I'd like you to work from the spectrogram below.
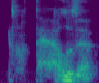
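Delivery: a hushed aside at something weird; quietly confused; baffled whisper. Real, not acted. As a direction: whisper it, puzzled. Baffled by a panel.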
